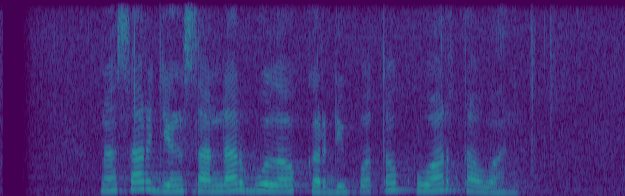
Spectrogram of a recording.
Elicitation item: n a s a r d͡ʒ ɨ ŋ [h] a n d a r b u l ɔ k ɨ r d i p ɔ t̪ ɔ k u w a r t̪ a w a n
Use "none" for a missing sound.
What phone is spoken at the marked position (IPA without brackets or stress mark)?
s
